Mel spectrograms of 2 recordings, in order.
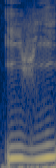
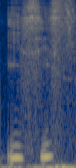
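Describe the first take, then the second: First: The name is said as one word, 'ivy'. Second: The name is said as 'i' plus 'six'. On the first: "si c'est Eevee"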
